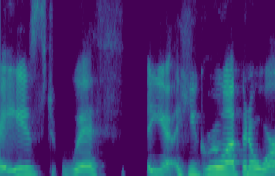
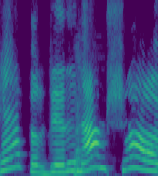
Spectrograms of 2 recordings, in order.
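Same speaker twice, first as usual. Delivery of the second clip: silly, dumb little put-on knife voice, higher; 11 semitones higher, 3 dB louder than usual. Retelling a joke from editing a film: dumb little voice of a talking knife. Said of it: "this dumb little voice going like".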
